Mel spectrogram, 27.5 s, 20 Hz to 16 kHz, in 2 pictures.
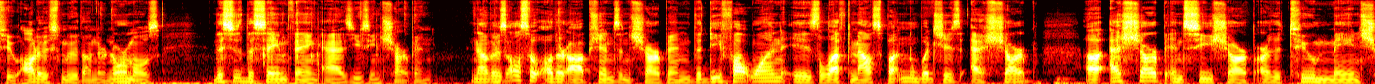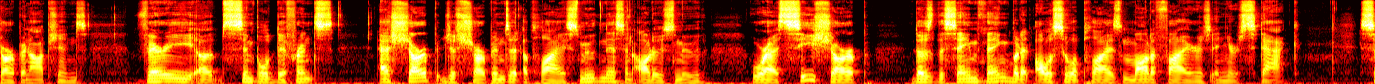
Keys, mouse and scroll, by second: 1.0 click, 2.7 ctrl+z, 2.9 ctrl+z, 3.5 q, 5.6 q.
